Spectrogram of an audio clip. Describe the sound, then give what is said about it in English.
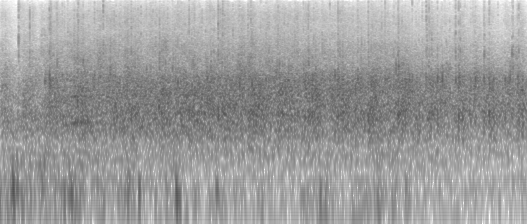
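An audience applauds steadily during a live-streamed presentation, a dense wash of many hands clapping at once, holding loud and even for several seconds with no voices rising above it. “But if you clap, then she might think I'm cool or something.”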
